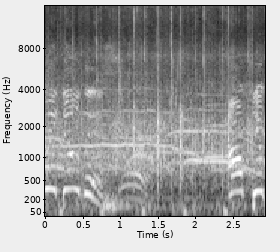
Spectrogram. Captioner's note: crowd cheering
